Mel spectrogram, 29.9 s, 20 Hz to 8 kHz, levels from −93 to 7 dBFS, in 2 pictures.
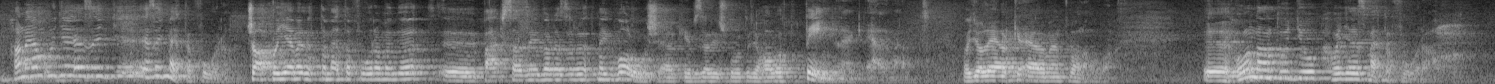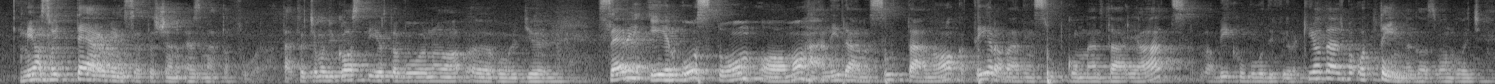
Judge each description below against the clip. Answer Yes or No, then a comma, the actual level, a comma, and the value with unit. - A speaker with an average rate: Yes, average, 140 wpm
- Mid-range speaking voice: Yes, medium, 150 Hz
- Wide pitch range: Yes, wide, 6.8 semitones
